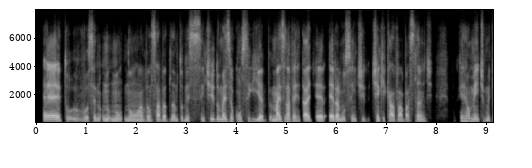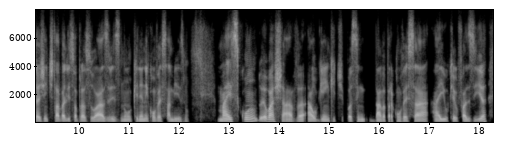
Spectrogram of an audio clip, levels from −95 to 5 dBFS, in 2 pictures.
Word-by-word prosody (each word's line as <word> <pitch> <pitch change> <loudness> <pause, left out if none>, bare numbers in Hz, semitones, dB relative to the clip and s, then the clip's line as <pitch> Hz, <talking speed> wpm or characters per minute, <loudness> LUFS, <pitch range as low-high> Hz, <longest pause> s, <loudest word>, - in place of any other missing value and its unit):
É, 135 +2 +8
tu, 110 - -6
você 105 +1 -3
não 110 0 -4 0.2
não 110 0 -2
não 100 0 -2
avançava 100 +1 0
tanto 100 +4 -4
nesse 100 -2 -3
sentido, 140 +8 -1
mas 150 +3 +3
eu 175 - +1
conseguia, 150 - 0
mas 120 +5 +4
na 160 -1 +5
verdade 115 0 +3
era 100 +1 +3
era 115 +2 +7
no 120 +2 -3
sentido, 105 -5 -4
tinha - - +1
que - - -5
cavar - - +1
bastante. - - -3 0.4
Porque 180 +1 -6
realmente 160 -7 0
muita 110 0 +1
gente 110 -1 -1
estava 110 0 +2
ali 105 0 -2
só - - -2
para 110 - -1
zoar, 90 -3 +1
às 95 0 -5
vezes 95 0 -6
não 95 -1 -6
queria 100 -1 -3
nem 110 - 0
conversar 110 -4 -3
mesmo. 85 -4 -8 0.6
Mas 120 +3 +3
quando 140 +4 -2
eu - - +2
achava 90 -9 +2
alguém, 105 -3 -1
que - - -7
,tipo - - -10
assim, 90 -1 -2
dava 90 +1 -1
para - - -2
conversar, 95 +1 -1
aí 95 +2 0
o 100 - -7
que - - -3
eu 95 - -3
fazia? 90 - -1
105 Hz, 185 wpm, -26 LUFS, 95-120 Hz, 0.6 s, É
